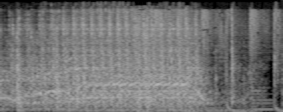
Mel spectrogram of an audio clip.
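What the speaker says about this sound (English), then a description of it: "Since I want to do my top stitch." A sewing machine top stitching a bra runs in a fast, steady mechanical whir for about two seconds, then slows and stops with a few clicks.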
